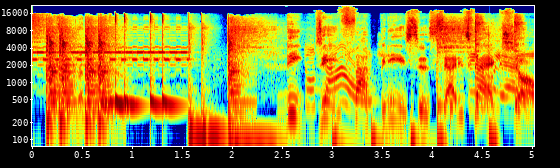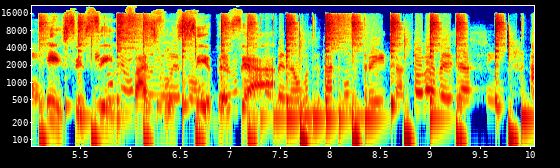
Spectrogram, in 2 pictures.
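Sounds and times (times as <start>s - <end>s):
phone ringing with an incoming call, electronic ringtone: 0.0s - 1.8s
speech: 2.8s - 10.0s.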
